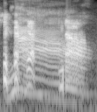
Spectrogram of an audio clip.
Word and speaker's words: Naal: Pronounced just like that. Does it have to be said like that? Naal.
